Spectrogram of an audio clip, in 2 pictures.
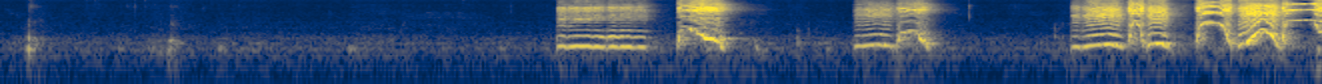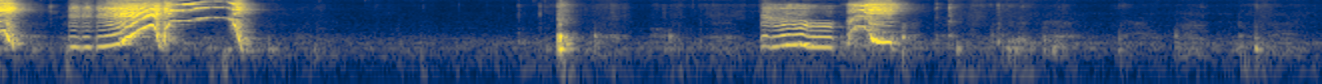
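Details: Female Alaskan Malamute named Liza, indoors in a good mood, putting on a little vocal show: a run of harmonic, wavering howl-like calls, some sweeping up and down, grouped in bursts with short pauses between them.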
